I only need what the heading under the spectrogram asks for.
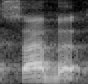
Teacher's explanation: Finnahari sabhan tawila. Sab, baknya berharokat sukun, diqalqalah dipantulkan suaranya, dibaca sab.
